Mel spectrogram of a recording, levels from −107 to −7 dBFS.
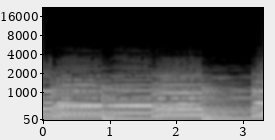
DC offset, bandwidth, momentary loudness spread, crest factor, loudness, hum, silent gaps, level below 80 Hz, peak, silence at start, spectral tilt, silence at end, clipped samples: under 0.1%; 3.7 kHz; 9 LU; 12 dB; -35 LUFS; none; none; -46 dBFS; -22 dBFS; 0 s; -10 dB/octave; 0 s; under 0.1%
